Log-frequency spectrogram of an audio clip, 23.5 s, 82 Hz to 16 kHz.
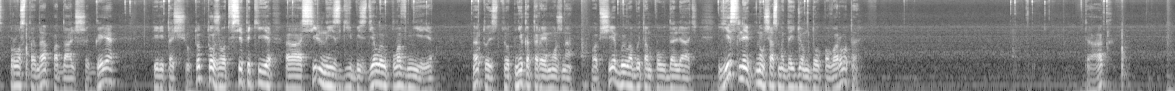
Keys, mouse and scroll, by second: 0.7 g, 3.6 right click, 4.2 r, 6.2 s, 9.7 click, 9.9 middle click, 11.3 s, 13.3 r, 14.9 middle click, 16.1-17.2 right drag, 17.2 middle click, 17.3 click, 18.2 s, 22.1-23.5 right drag, 23.1 r.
